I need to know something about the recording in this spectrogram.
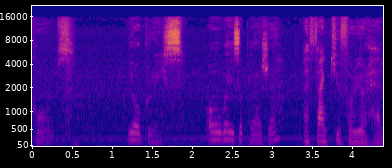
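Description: A young woman speaks calmly and warmly.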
